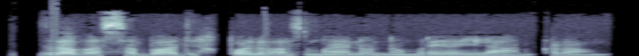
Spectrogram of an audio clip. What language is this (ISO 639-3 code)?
pus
